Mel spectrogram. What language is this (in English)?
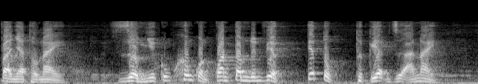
Vietnamese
